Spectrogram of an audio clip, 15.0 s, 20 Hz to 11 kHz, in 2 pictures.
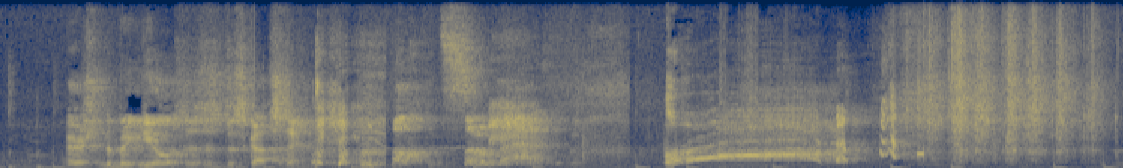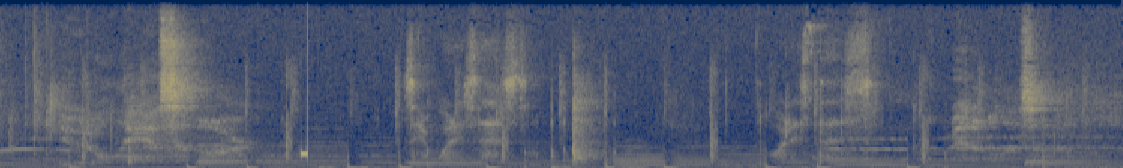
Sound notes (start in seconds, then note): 4.4 screaming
